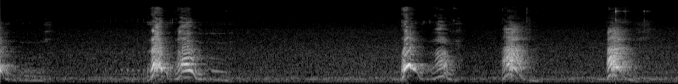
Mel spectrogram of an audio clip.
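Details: Frightened pug barking at its new toy raccoon: a quick double bark, a pause of about two seconds, then a run of three single barks about a second apart, over a faint low rumble.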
